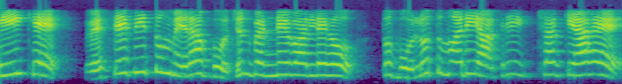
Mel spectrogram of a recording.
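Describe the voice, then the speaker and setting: A cartoonish character voice that sounds female, pitched extremely high. It moves at a fairly slow pace. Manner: cackling.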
